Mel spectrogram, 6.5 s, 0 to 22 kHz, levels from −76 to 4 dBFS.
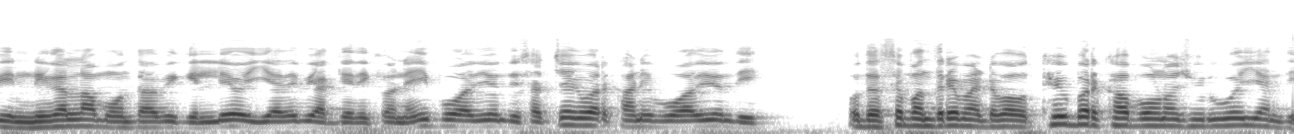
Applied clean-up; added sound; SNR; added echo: classical method log-MMSE.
